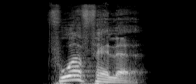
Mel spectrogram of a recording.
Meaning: nominative/accusative/genitive plural of Vorfall
- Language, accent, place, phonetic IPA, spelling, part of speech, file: German, Germany, Berlin, [ˈfoːɐ̯ˌfɛlə], Vorfälle, noun, De-Vorfälle.ogg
